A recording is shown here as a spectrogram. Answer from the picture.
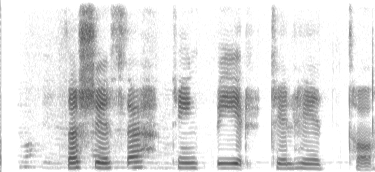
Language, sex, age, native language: Icelandic, male, 9, Icelandic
